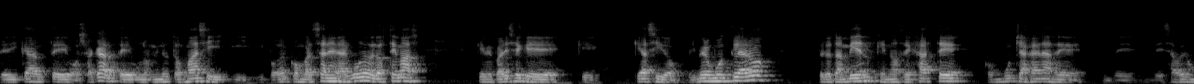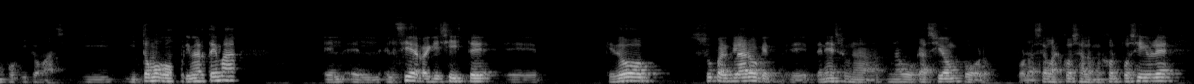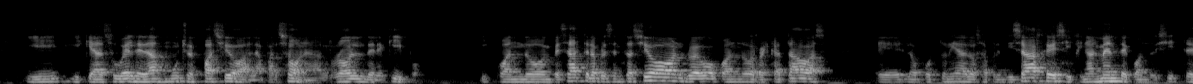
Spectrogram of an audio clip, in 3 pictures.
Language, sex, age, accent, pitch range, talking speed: Spanish, male, 30-49, Argentinian, 115-150 Hz, 175 wpm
